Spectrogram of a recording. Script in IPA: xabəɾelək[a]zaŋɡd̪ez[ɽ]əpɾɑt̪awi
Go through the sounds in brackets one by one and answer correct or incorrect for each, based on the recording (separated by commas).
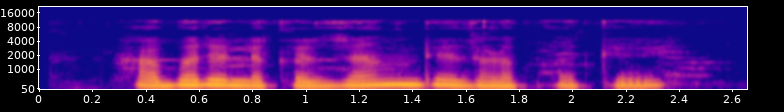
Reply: correct, correct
